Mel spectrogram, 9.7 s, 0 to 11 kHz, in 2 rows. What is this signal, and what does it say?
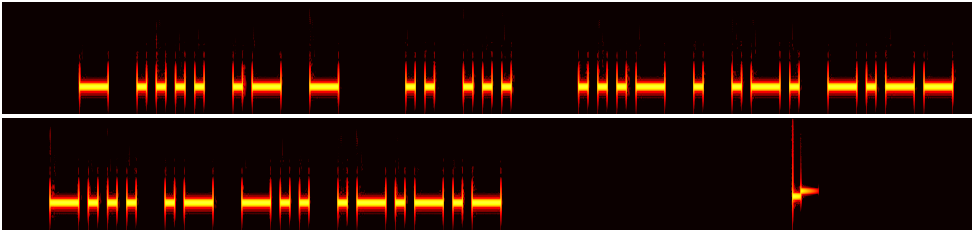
Morse code, heard as a keyed tone, about 25 wpm, 700 Hz. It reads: THAT IS VERY BAD.
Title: Sentences from Top 700 Words 25wpm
